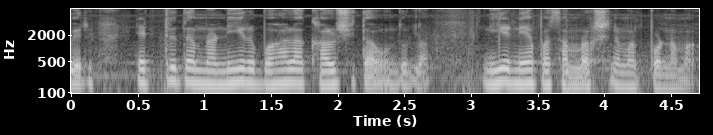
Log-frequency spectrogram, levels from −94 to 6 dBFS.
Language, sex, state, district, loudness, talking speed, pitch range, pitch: Tulu, male, Karnataka, Dakshina Kannada, -18 LUFS, 140 wpm, 155-170 Hz, 165 Hz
